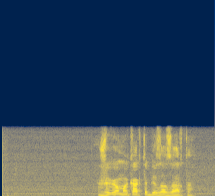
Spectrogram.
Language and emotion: Russian, neutral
